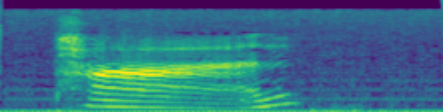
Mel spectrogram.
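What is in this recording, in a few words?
"pan", Mandarin Chinese third tone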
